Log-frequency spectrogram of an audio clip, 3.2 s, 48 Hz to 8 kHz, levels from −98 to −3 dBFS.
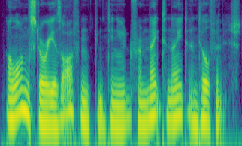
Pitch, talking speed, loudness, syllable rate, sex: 120 Hz, 225 wpm, -16 LUFS, 6.2 syllables/s, male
